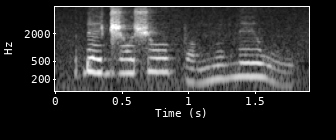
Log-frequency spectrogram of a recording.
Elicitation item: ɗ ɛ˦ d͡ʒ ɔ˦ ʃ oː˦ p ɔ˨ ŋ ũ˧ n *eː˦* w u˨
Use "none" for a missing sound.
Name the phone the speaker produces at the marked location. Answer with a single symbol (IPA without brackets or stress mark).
eː˦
